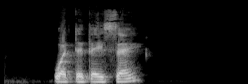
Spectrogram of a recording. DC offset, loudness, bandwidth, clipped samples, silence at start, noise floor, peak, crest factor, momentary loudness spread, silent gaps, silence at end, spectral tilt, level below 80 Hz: under 0.1%; -16 LUFS; 14 kHz; under 0.1%; 0.55 s; -83 dBFS; 0 dBFS; 18 dB; 7 LU; none; 1.1 s; -5 dB/octave; -54 dBFS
